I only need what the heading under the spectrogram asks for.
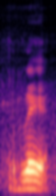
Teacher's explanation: रे को जब आप बोल कर देखोगे तो रे को बोलते वक्त आपकी जीभ जो है वो लुंठित यानी कि गोल आकार में पीछे की तरफ घूम जाएगी। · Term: लुंठित व्यंजन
